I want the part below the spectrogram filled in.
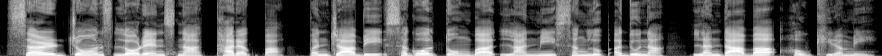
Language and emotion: Manipuri, neutral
